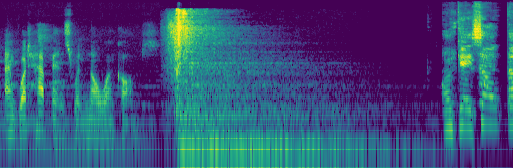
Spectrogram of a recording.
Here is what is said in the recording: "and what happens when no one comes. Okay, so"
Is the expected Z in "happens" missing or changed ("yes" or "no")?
no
